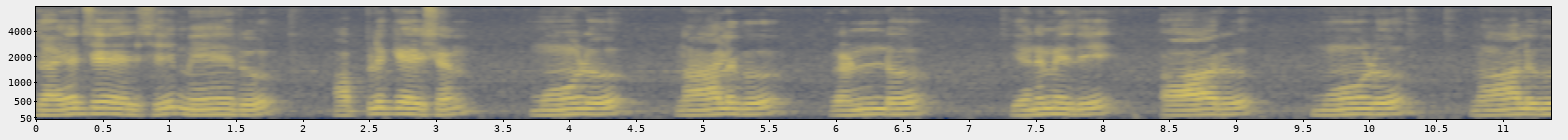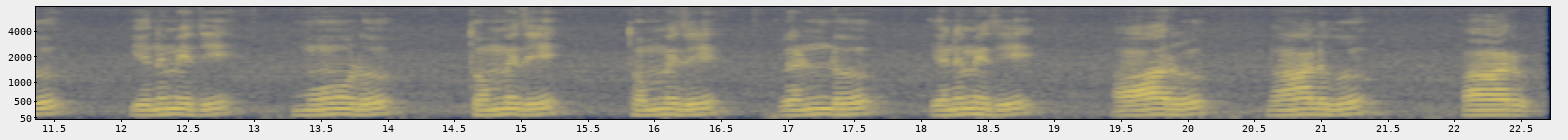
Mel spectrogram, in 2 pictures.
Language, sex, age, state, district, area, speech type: Telugu, male, 60+, Andhra Pradesh, Krishna, urban, read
